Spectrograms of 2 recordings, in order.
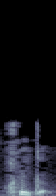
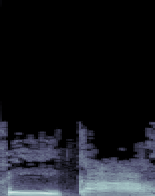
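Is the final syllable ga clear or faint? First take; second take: faint; clear. First: The final ga is faint, only a trailing sound. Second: The final ga is strong and clearly separate.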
